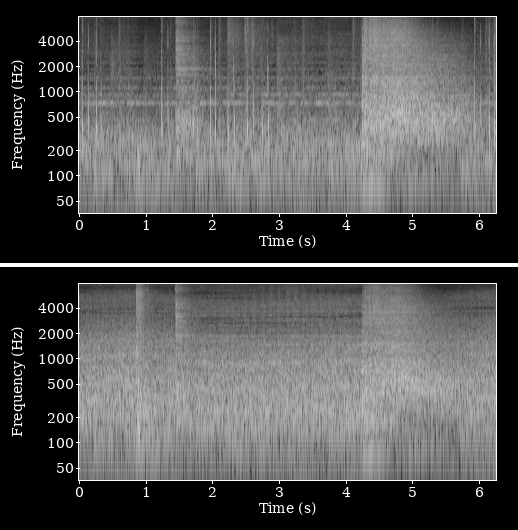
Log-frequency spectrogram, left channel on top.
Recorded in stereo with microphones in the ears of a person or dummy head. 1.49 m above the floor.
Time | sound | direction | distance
1.4 | a snare drum | 35° right (ahead or behind) | 3 m
4.2 | an explosion | 15° left (ahead or behind) | 2.5 m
